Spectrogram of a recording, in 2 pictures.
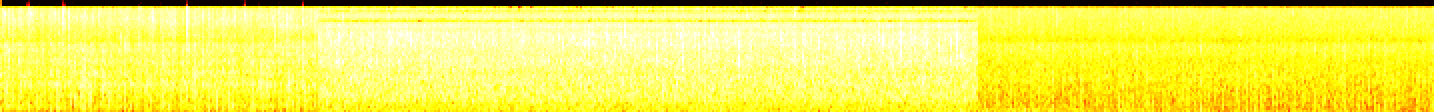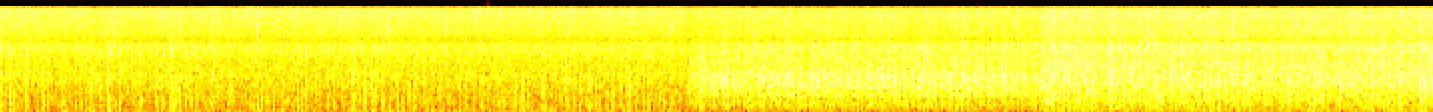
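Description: Heavy monsoon rain, a steady hiss of drops on ground, leaves and concrete. The level and tone jump abruptly several times as the sound cuts between spots, and it is loudest from about three to ten seconds in.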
